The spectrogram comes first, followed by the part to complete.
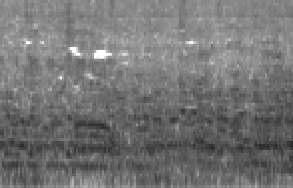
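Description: A crowd of men talking and calling out over one another, a steady babble of many overlapping voices.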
